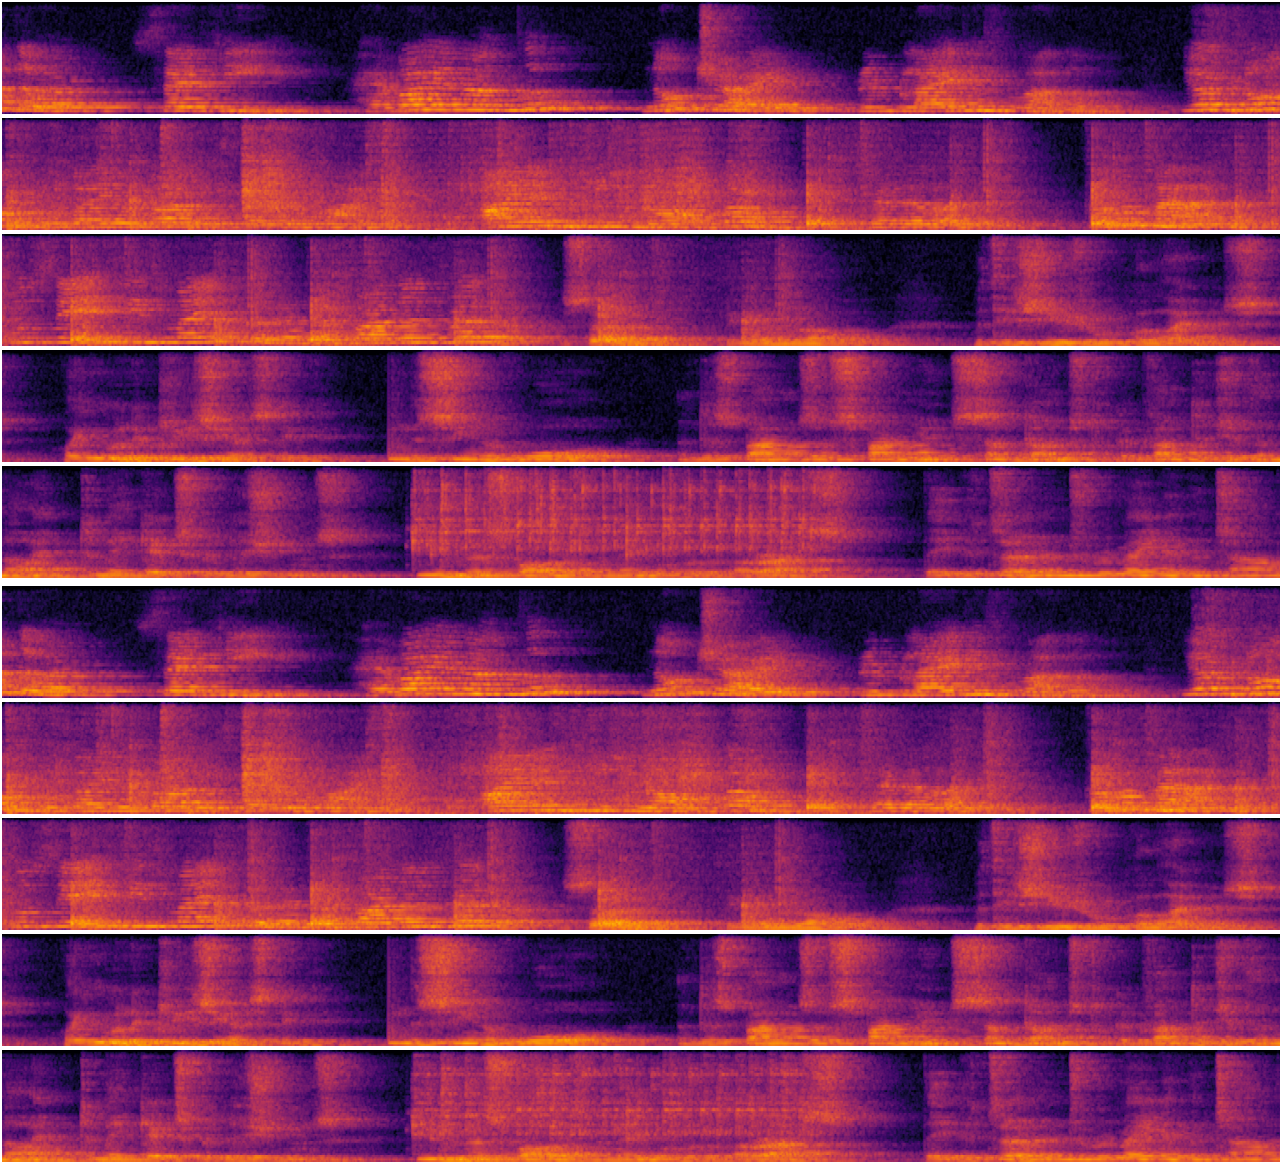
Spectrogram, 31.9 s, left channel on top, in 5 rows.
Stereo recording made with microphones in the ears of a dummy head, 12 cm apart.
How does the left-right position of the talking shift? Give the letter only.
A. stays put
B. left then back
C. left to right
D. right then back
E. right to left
C.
